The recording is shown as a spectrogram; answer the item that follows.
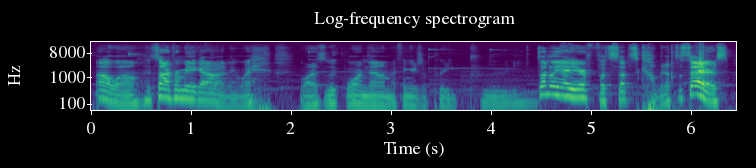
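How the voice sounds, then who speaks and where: A hoarse young man with a sore throat reading a visual novel game aloud and breaking off into casual, rambling asides. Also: lowish voice, sing-song, fast, fairly bright tone, faint music behind. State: hoarse from a sore throat, voice lower than usual. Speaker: let's play host.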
